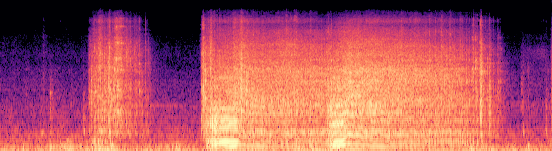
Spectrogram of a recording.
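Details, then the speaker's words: Ryobi two-stroke string trimmer that didn't run, after repair: catches after a couple of pulls, then revs up and runs smoothly and evenly with a clean buzz; starts easy, runs good, gearbox still locked. "w all right so that sounds pretty good uh starts starts easy and seems to be running good"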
